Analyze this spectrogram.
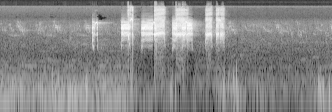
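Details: Partridge call used to get a silent partridge calling: six loud harsh rasping notes, some doubled, spread over two seconds, against faint chirping and low background rumble.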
